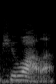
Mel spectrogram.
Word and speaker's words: Puyallup: lot of people call it Sew Expo in Puyallup, Or they just say the Puyallup show.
